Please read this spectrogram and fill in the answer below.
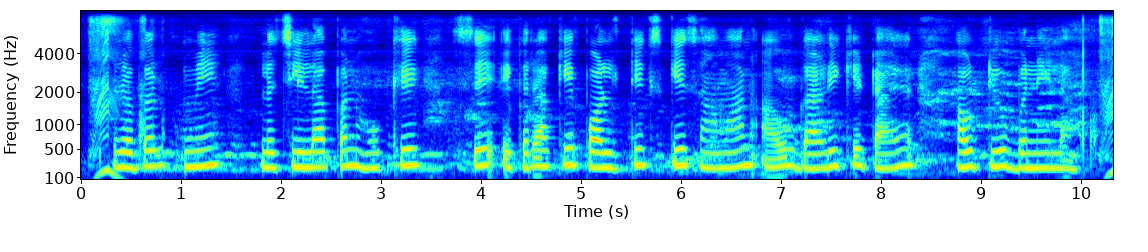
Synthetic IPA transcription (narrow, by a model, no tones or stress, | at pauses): ɾəbəɾmẽ | lət͡ʃiːlaːpənɦoːkʰeseʔɪkɾakepɔːlɪʈɪkskesaːmaːnɔʊɾɡaːɽikeʈaːjəɾaʊʈjuːbəneːlaː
